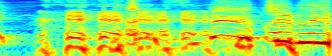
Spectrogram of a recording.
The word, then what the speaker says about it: Ghibli: Ghibli.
